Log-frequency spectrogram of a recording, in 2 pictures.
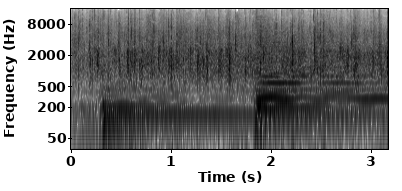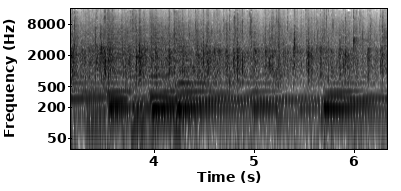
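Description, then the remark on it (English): A large crowd claps steadily and loudly throughout in praise of God, a dense wash of many hands, while sustained organ or keyboard chords ring underneath and shift partway through. “Would you give God a hand clap of praise?”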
